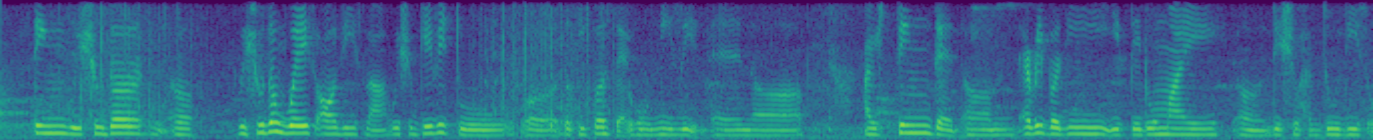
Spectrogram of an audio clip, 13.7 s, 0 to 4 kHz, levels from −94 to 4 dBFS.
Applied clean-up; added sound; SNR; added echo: none; Bird; 19 dB; none.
